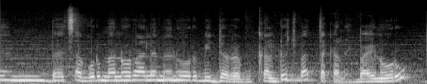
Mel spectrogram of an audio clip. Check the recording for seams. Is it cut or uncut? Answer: uncut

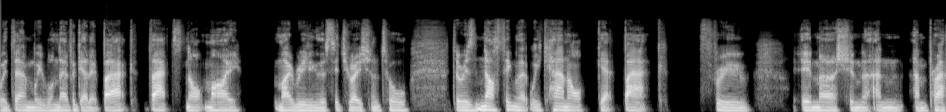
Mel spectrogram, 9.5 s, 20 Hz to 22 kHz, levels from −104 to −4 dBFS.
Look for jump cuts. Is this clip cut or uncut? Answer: uncut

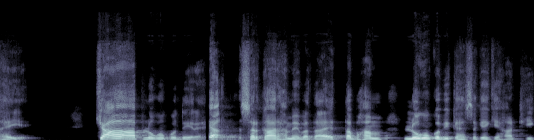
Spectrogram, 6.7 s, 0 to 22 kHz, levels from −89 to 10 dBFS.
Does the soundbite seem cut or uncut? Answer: cut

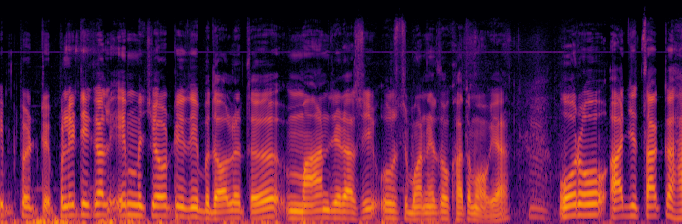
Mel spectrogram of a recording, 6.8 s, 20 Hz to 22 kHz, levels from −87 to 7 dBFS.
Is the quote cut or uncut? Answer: uncut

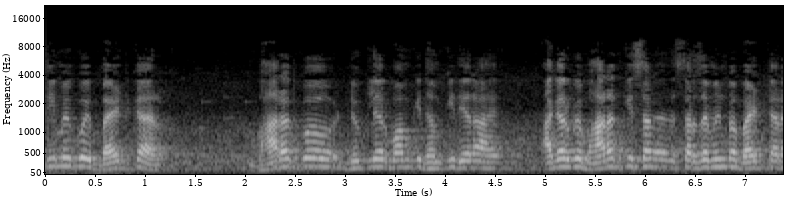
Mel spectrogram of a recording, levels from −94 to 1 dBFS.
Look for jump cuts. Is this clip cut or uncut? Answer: uncut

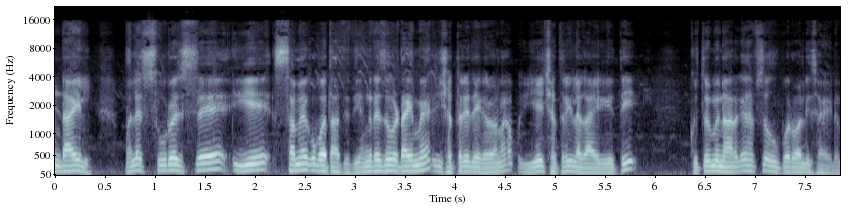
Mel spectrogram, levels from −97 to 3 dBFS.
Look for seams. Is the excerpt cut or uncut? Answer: cut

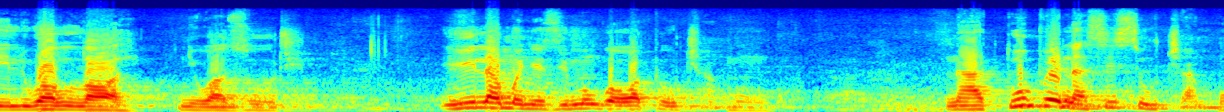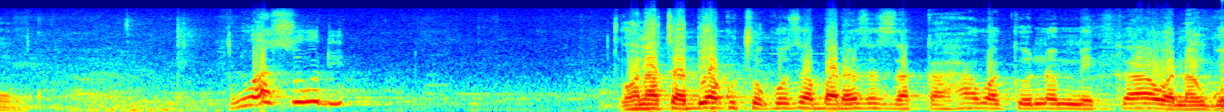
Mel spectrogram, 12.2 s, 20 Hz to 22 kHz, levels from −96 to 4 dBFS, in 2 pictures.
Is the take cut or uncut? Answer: uncut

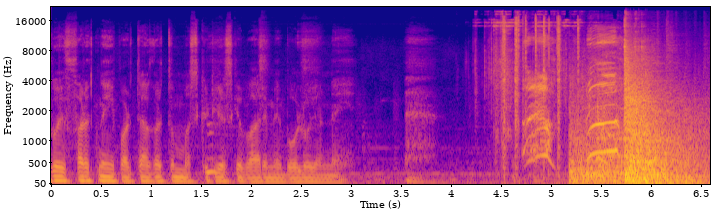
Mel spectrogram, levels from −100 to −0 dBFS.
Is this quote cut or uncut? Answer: cut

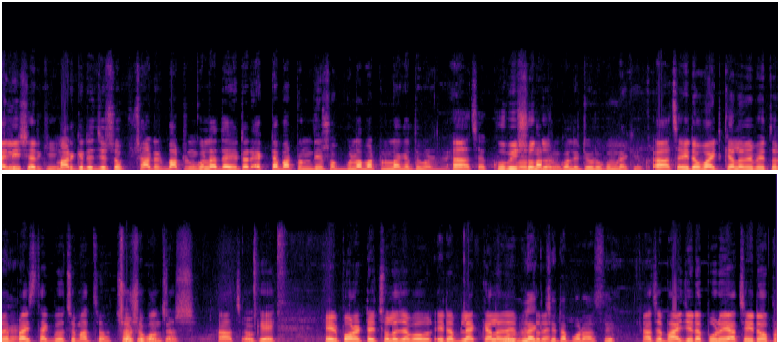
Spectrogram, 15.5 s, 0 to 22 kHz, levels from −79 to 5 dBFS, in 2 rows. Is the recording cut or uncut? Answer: uncut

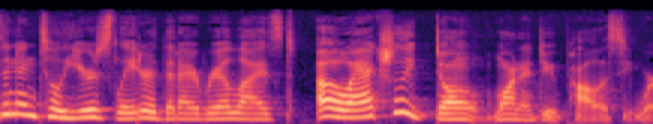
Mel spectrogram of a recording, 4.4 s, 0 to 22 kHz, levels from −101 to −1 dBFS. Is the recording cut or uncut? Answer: uncut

